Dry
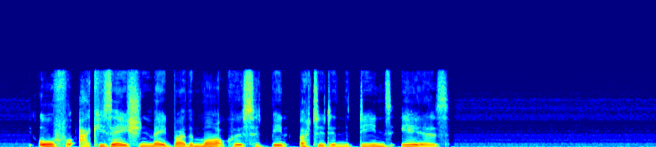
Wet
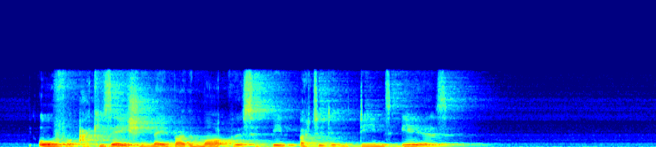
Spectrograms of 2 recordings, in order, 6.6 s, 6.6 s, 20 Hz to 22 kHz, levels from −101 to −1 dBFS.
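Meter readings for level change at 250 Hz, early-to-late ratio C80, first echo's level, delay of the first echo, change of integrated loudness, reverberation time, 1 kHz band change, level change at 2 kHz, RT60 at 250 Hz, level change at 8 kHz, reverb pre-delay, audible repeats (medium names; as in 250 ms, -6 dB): +1.0 dB, 9.0 dB, no echo, no echo, +1.0 dB, 1.1 s, +1.0 dB, +1.0 dB, 1.0 s, +1.0 dB, 34 ms, no echo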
